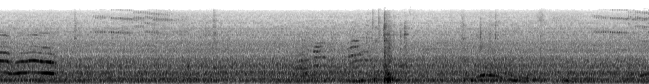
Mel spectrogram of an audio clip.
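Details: A litter of kittens belonging to Lini: a clear wavering meow opens, then fainter, scattered high mews follow over a constant low background hum, with a brief sharp knock partway through.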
